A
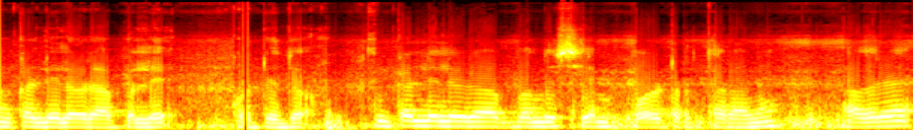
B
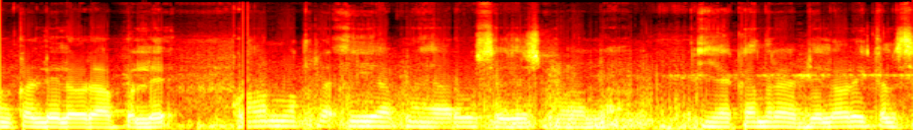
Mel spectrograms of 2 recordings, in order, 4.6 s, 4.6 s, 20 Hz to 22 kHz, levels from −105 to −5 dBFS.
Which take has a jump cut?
B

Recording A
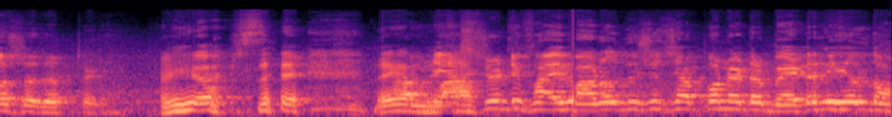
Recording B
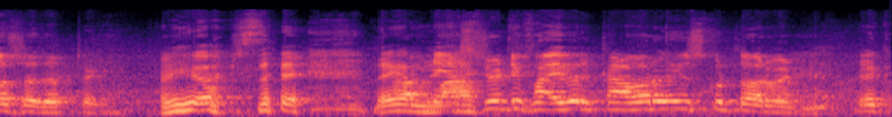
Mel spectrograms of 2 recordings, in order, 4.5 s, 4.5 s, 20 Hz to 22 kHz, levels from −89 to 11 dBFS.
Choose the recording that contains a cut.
A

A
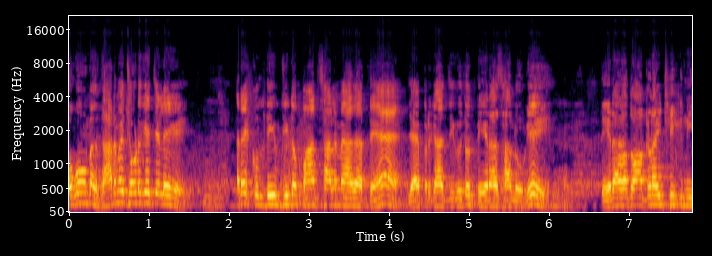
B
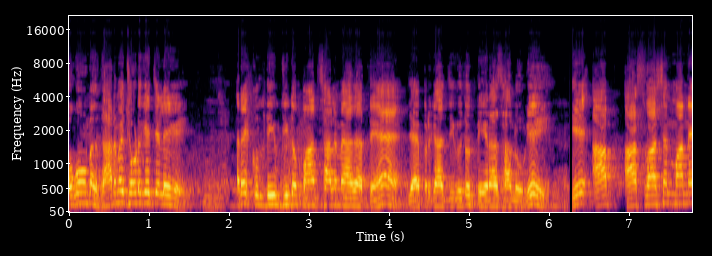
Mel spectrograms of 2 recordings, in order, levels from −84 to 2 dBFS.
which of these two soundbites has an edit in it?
B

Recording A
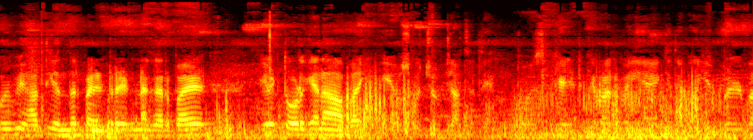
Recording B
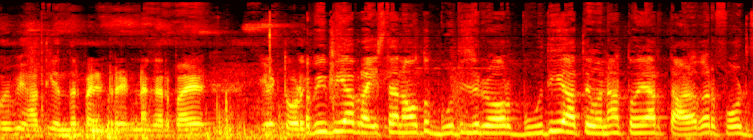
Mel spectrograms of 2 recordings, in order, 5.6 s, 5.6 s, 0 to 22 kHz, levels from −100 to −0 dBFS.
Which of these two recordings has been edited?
B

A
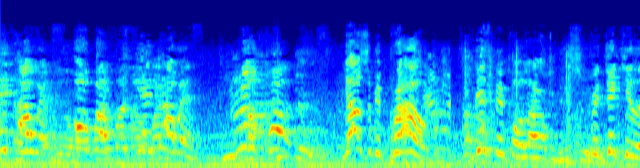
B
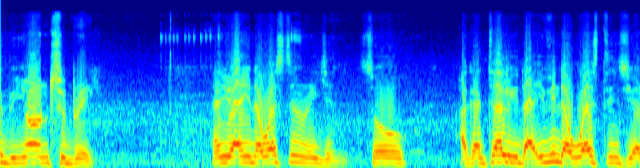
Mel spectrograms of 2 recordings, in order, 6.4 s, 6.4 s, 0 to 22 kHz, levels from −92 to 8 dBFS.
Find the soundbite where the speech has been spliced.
A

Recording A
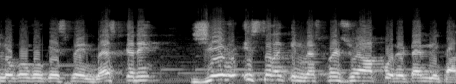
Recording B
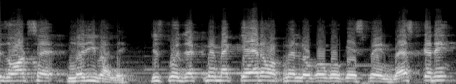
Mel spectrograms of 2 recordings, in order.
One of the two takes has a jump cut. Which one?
B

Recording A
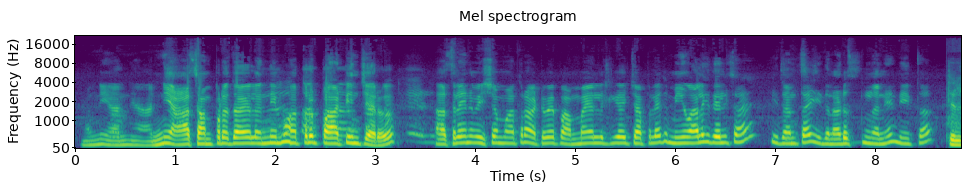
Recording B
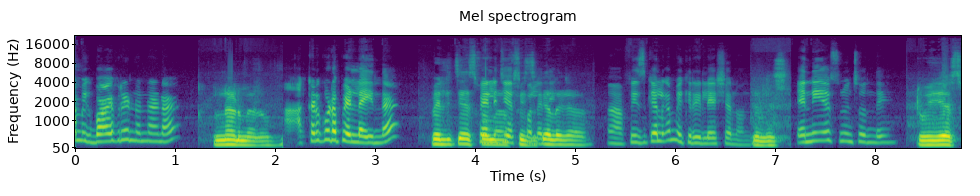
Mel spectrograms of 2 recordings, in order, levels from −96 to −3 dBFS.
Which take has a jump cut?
B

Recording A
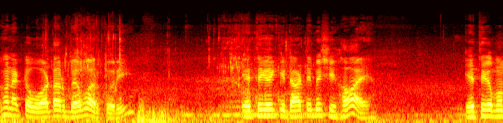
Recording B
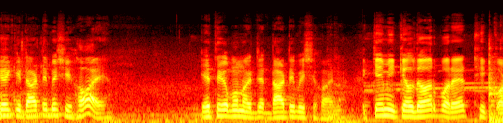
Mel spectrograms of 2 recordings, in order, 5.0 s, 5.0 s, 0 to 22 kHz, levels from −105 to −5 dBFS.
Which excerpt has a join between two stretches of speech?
B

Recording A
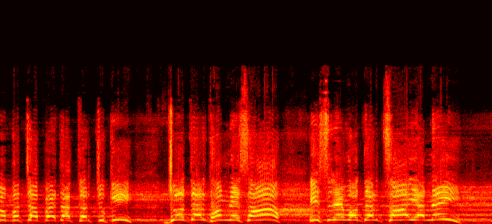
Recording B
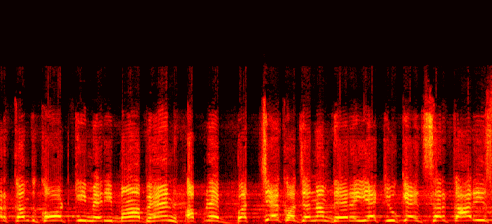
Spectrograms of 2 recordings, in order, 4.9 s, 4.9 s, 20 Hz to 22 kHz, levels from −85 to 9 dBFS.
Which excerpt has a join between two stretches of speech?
B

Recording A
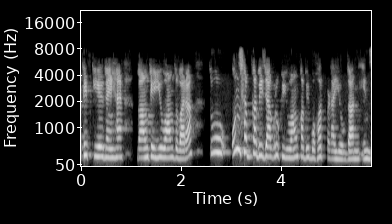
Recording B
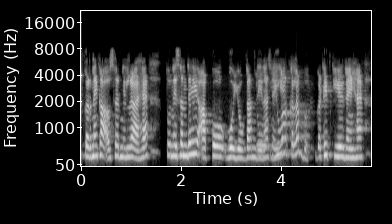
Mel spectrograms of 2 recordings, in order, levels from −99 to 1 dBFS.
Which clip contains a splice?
B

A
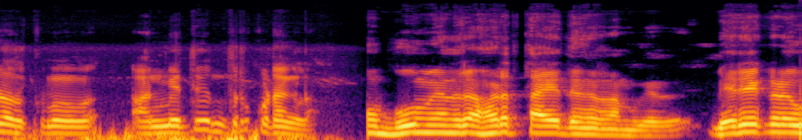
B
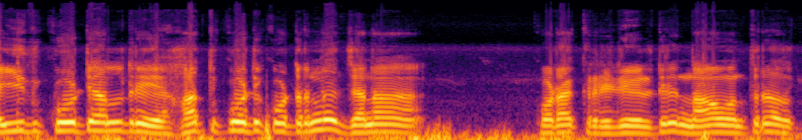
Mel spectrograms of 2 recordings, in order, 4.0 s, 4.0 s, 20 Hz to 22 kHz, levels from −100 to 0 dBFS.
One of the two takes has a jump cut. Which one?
A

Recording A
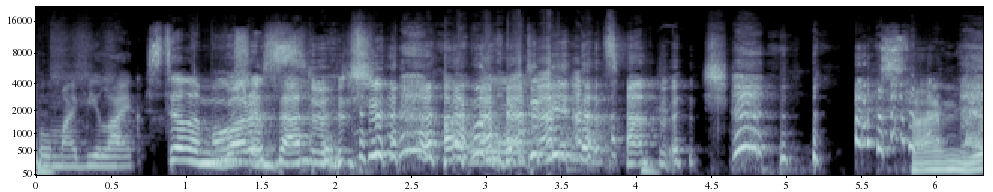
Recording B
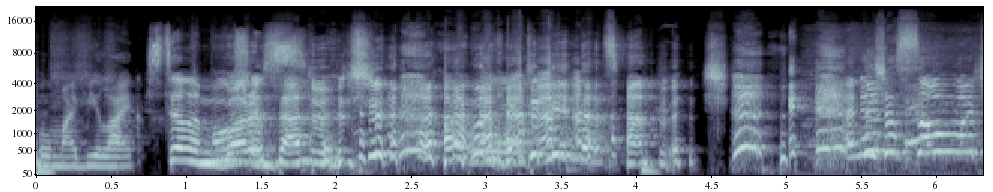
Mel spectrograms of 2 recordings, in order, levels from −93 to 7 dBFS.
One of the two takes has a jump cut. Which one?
B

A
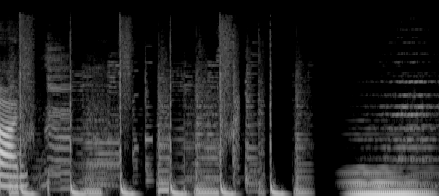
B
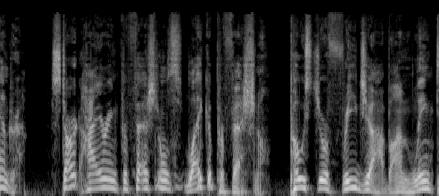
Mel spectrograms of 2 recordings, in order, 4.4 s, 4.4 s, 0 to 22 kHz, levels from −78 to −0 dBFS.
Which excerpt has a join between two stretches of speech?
A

